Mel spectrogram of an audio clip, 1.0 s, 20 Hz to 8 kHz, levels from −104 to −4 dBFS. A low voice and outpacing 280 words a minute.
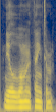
Yes: low, 105 Hz; fast, 295 wpm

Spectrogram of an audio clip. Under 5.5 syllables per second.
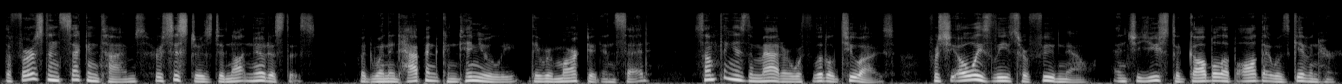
No: 5.6 syllables/s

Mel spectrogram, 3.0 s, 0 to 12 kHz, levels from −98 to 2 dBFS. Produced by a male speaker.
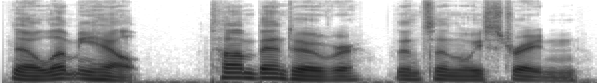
Yes: male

